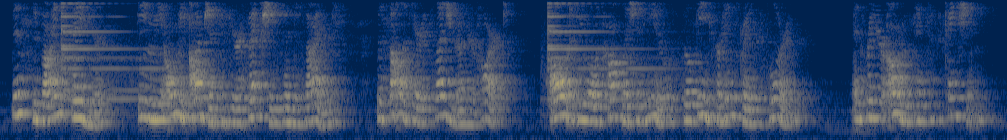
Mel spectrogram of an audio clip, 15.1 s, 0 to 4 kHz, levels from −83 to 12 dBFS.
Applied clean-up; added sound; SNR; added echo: none; Church bell; 15 dB; reverberation time 1.0 s.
